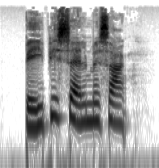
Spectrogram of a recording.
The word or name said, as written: babysalmesang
